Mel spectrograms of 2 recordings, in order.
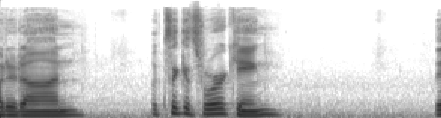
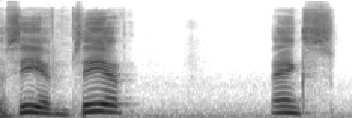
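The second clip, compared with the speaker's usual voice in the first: sing-song goodbye; 8 semitones higher than usual. Real, not acted. Calling out a goodbye.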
